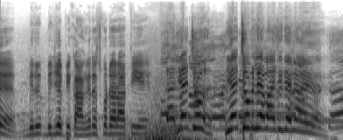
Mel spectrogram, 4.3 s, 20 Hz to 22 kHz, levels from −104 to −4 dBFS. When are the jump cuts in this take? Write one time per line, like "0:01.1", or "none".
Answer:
0:01.9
